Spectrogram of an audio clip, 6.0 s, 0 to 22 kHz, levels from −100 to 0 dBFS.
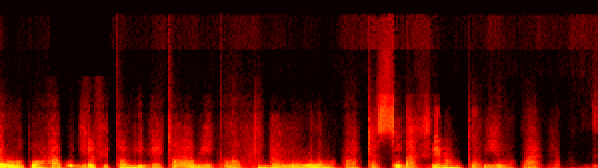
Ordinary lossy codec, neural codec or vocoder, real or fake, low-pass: Opus, 16 kbps; codec, 44.1 kHz, 0.9 kbps, DAC; fake; 19.8 kHz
